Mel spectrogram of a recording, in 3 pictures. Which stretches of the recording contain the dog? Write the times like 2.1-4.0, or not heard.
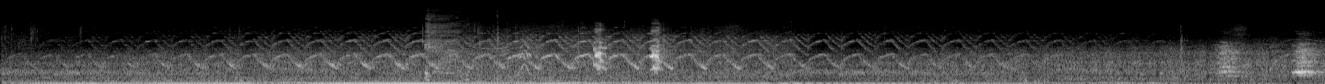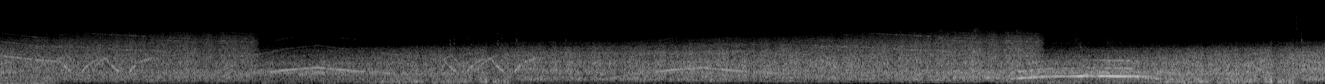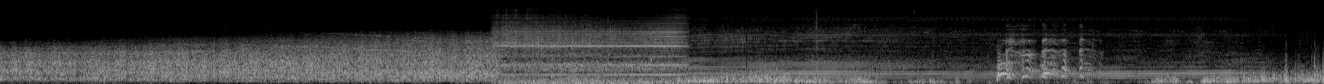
5.0-6.7, 11.6-13.3, 23.3-25.8, 36.4-37.2.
